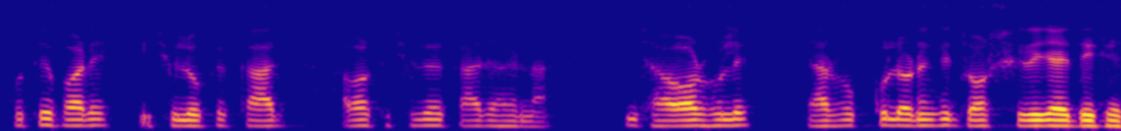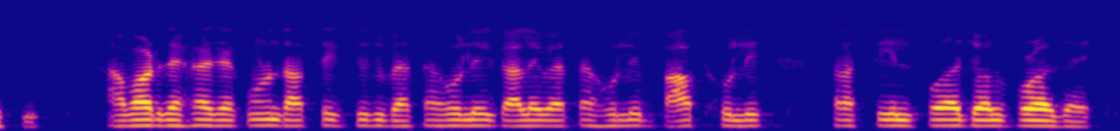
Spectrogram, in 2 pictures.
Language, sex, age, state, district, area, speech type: Bengali, male, 45-60, West Bengal, Bankura, urban, spontaneous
